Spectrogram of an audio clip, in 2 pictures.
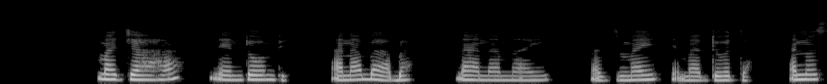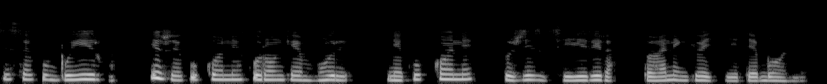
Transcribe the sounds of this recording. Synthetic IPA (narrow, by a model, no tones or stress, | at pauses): mad͡ʒaɦa | ne̞ndo̞mbi | a̰naɓaɓa | nʔaːnamai | ma̰d͡zimaine̞̰madʱo̞dʱa | a̰no̞sisekubʱujirwa | iʐe̞kuko̞ne̞kuɾo̞ŋɡe̞m̤uɾi | ne̞kuko̞ne̞ | kuʐiziiɾiɾa | paʋane̞ŋɡeʋe̞t͡ʃiːte̞ɓo̞ːne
